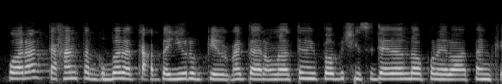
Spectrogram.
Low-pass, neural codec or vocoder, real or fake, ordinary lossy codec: 7.2 kHz; codec, 16 kHz, 1.1 kbps, Voila-Tokenizer; fake; none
